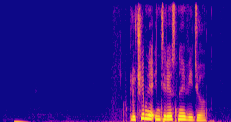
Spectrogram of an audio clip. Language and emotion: Russian, neutral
